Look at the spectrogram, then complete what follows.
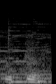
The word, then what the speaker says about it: Buddha: Tulisannya Buddha tapi bacanya Budo. Jala Budo.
